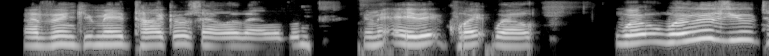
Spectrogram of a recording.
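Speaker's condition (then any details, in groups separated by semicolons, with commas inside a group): Cerebral palsy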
